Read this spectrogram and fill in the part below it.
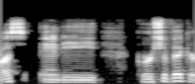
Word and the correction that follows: Greskovic: How do you say his name, Chris? – I believe it's Andy Greskovic. – Yeah. Greskovic, yes.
